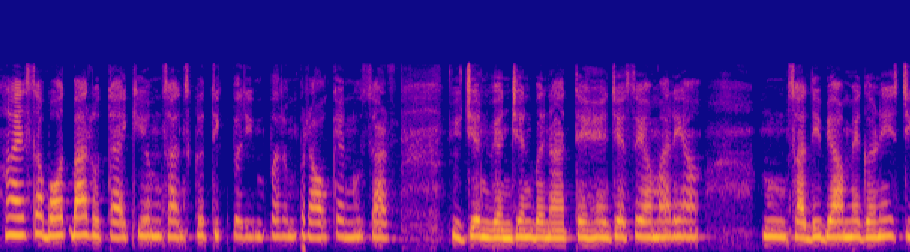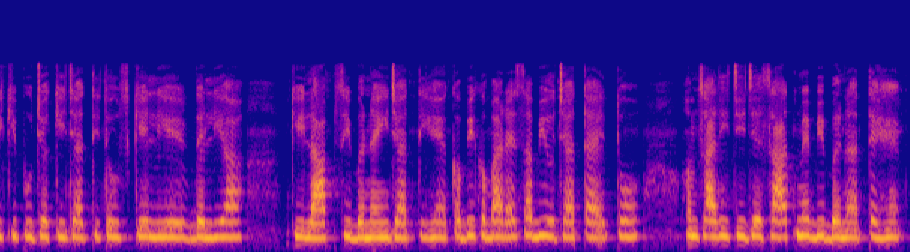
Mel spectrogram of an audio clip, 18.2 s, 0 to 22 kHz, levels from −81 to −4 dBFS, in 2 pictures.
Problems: background sounds at intervals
